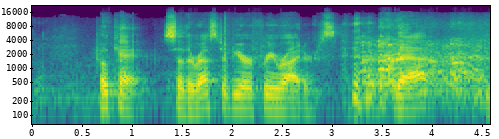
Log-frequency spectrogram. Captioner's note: laugh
